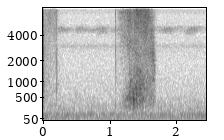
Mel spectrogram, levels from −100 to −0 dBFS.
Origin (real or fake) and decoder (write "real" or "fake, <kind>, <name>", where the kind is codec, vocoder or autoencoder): real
